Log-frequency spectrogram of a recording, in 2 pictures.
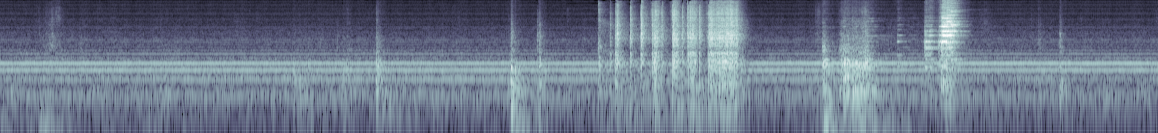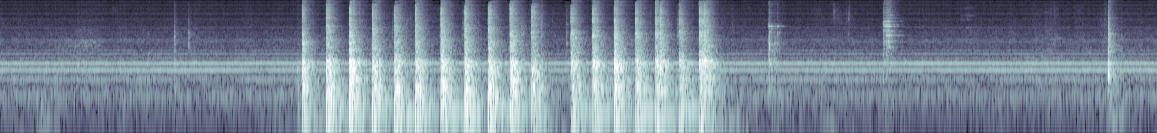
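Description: Hammer blows on a sheet-steel truck body panel, in quick runs: a short burst of rapid strikes, a few single blows, then a longer run of about twenty blows at some five a second, pausing once briefly. A steady electrical hum runs underneath.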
